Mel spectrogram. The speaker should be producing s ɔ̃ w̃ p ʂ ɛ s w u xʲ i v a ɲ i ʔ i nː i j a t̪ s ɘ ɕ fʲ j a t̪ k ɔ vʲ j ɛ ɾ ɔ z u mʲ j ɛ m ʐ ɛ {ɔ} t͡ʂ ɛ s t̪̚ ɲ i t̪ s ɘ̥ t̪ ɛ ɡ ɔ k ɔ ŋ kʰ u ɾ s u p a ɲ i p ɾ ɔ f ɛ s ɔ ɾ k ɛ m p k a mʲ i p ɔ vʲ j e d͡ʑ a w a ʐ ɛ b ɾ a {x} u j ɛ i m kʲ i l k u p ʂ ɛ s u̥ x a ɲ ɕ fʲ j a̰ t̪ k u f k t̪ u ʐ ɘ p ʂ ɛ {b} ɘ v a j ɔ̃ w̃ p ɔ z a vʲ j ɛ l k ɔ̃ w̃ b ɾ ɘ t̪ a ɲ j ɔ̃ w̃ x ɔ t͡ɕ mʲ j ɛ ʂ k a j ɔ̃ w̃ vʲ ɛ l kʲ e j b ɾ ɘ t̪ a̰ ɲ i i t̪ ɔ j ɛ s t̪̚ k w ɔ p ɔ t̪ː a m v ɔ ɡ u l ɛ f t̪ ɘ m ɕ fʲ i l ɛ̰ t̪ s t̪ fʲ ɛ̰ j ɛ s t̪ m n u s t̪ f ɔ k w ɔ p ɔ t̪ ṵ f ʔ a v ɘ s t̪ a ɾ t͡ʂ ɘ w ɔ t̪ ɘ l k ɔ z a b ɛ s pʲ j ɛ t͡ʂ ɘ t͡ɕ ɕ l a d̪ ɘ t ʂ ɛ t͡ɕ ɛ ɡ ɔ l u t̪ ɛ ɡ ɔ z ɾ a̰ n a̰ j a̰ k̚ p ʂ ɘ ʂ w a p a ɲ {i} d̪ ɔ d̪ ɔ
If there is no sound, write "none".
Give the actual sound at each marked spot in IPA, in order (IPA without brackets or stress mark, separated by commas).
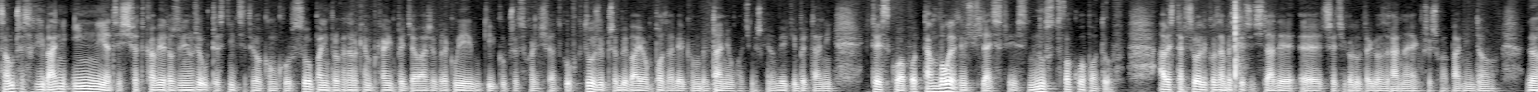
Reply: u, k, b, i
